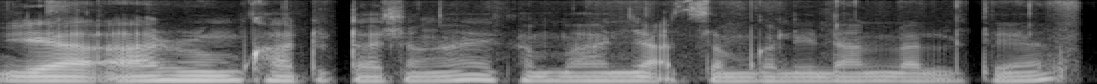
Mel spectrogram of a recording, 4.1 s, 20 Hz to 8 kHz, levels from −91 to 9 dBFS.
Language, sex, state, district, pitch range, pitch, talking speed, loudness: Wancho, male, Arunachal Pradesh, Longding, 100-115 Hz, 105 Hz, 235 wpm, -20 LUFS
